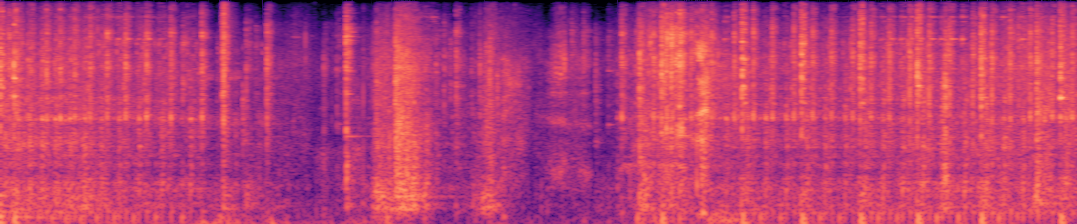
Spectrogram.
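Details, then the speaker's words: Junk diesel lawn mower deliberately abused, fed engine oil and other fluids, run on low choke: rapid rattling knock over the bark, sags and nearly dies then recovers. Engine knocking badly, starting to lock up. "It's like knocking really bad, starting to lock up."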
